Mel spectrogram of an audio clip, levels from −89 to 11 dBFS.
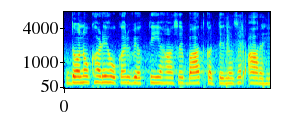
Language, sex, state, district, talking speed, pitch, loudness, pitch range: Hindi, female, Haryana, Rohtak, 160 wpm, 220 Hz, -16 LUFS, 210-225 Hz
